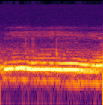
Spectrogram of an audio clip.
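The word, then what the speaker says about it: فِيهِ: Alladzi hum fihi mukhtalifun. Hi-nya pendek. Fihi muh.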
